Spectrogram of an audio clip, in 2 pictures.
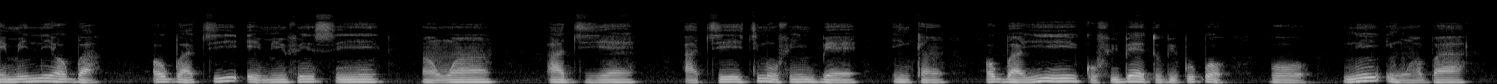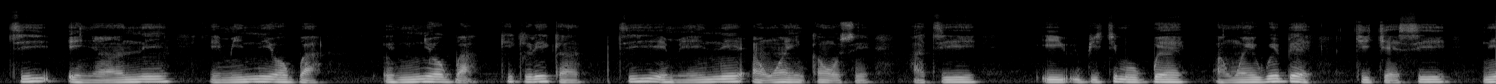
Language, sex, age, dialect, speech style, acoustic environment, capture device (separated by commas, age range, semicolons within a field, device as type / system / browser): Yoruba, male, 35-44, Nigeria - Lagos Yoruba, focused, nature; silence, mobile / Linux / Chrome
